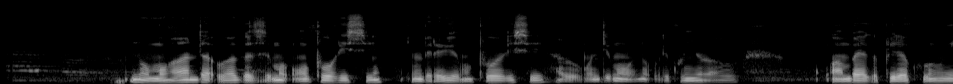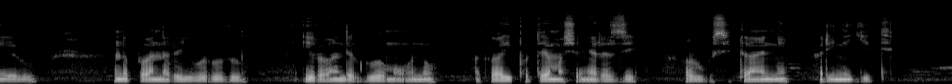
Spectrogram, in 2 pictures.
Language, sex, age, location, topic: Kinyarwanda, male, 18-24, Kigali, government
